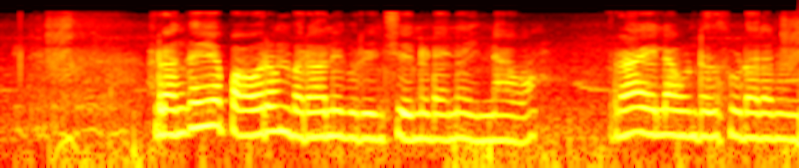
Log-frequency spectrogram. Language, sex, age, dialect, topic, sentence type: Telugu, female, 46-50, Telangana, agriculture, statement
